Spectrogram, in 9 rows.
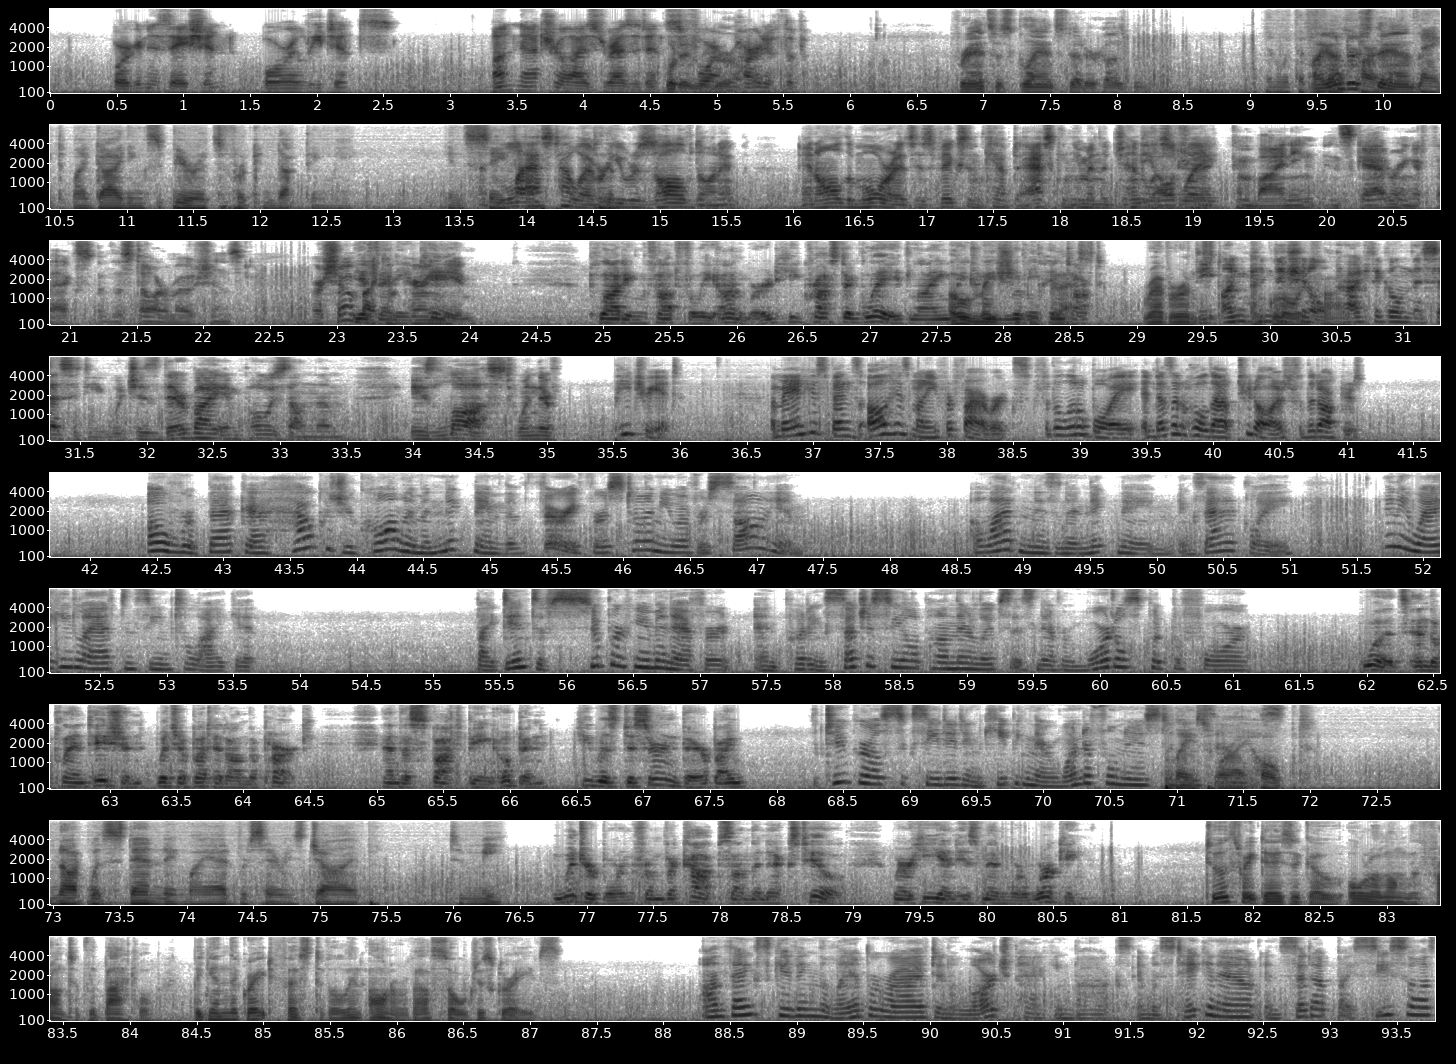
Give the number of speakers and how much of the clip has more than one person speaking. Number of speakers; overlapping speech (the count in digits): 10, about 9%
